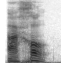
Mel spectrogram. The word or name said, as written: achoth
